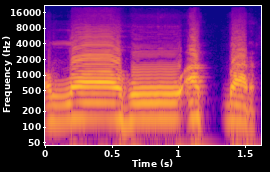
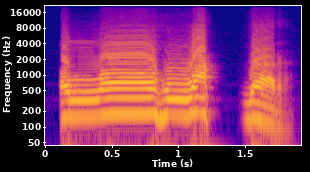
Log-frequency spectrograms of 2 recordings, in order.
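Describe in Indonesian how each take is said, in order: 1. 'hu' dipanjangkan ke 'akbar'. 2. Bunyi 'w' menghubungkan 'hu' dan 'akbar'. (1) "Dipanjang ke hu, itu berarti seolah-olah ada huruf waw mati antara Allah dan bar itu. Maka itu pun salah" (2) "Atau nambah huruf waw baris atas"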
